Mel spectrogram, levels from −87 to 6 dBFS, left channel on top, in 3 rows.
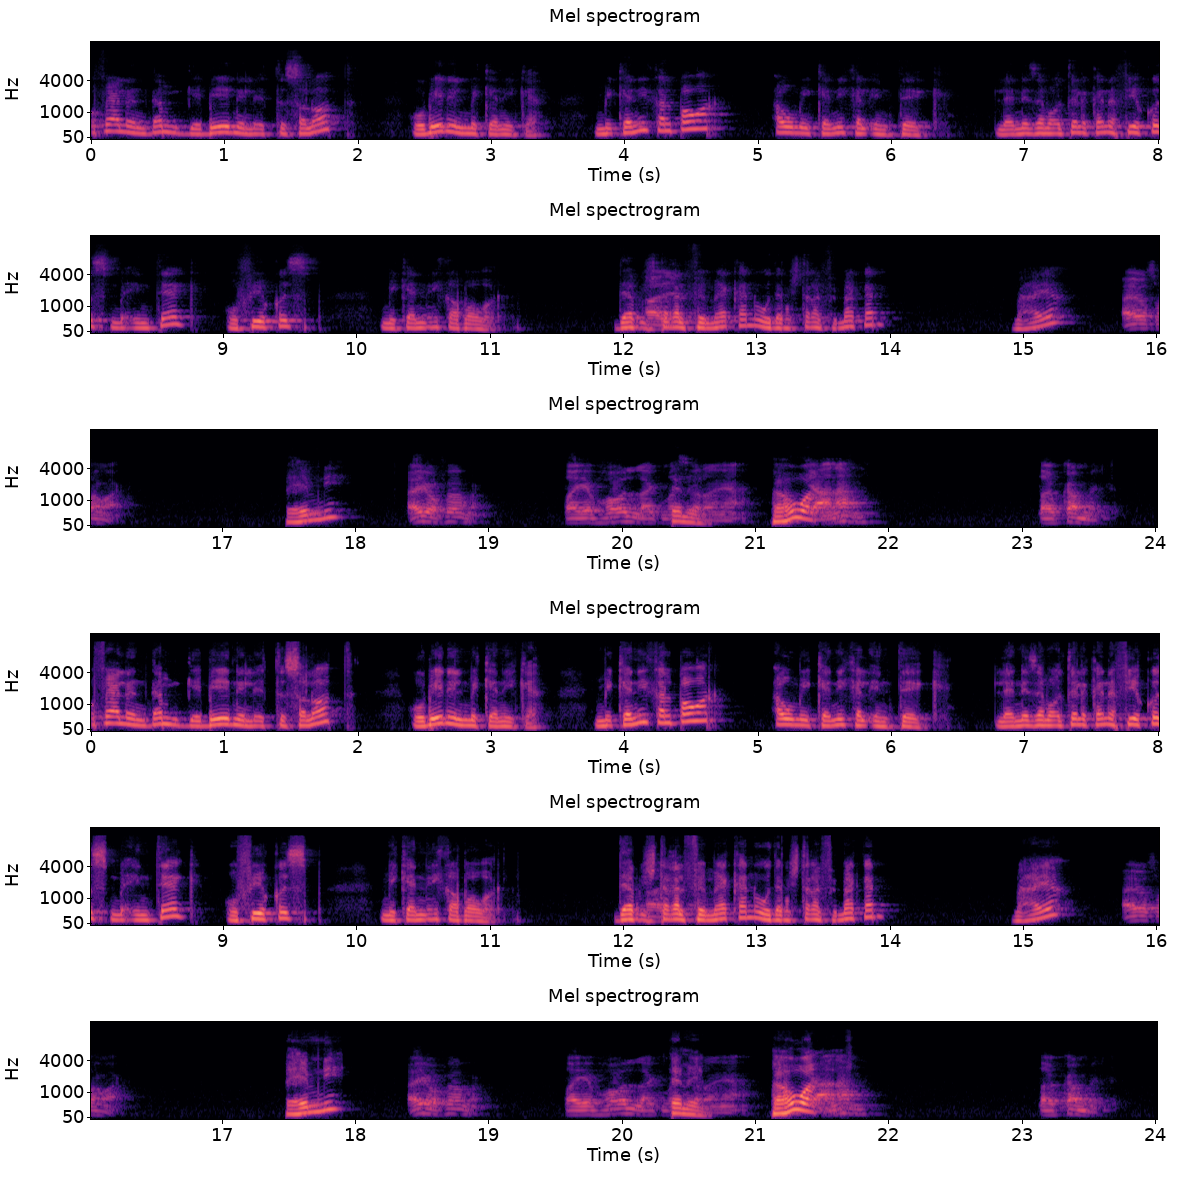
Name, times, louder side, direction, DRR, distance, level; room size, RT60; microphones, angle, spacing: voice 1, 0.0-1.8 2.4-3.4 3.8-4.7 5.1-6.2 6.8-8.7 9.0-9.6 10.2-11.0 11.9-14.0 14.9-15.3 17.5-17.9 20.4-20.7 21.1-21.6, right 4 dB, 85° right, 0.6 m, -28 dB
voice 2, 15.7-16.2 18.4-18.9 19.6-20.9 21.4-21.8 23.1-23.7, left 2 dB, 30° left, 2.3 m, -37 dB
17.5 x 6.3 x 6.2 m
head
